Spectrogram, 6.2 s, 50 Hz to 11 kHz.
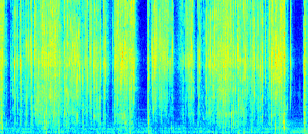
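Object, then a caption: Thin paper sheet. A thin white paper sheet is folded and crushed by fingertips into a smaller wad on a leather seat. The result is a dense, bright, papery crinkling and crunching with almost no low end. It comes in bursts, with brief quiet gaps near 1, 3, 3.5 and 6 seconds.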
